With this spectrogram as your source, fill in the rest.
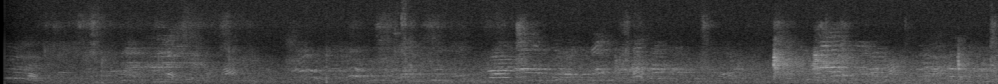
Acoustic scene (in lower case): residential area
